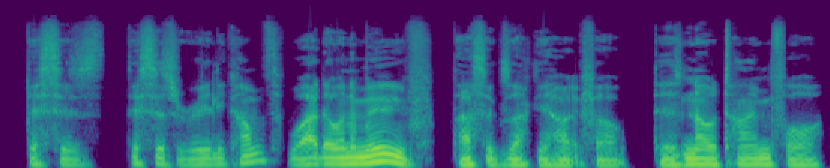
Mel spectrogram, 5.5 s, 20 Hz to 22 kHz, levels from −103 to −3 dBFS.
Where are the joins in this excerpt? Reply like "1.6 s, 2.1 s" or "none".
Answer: 4.2 s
